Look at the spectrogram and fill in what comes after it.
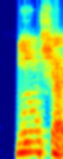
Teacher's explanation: Min sya itu makanya shin, bukan min sa ya, bukan pakai sin tapi pakainya shin. Min syarri ma syarr itu pakainya tengah lidah atau huruf shin.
